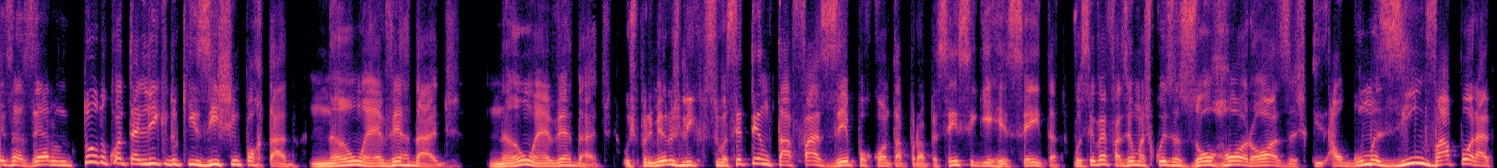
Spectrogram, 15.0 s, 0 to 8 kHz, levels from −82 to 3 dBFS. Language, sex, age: Portuguese, male, 50-69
